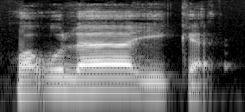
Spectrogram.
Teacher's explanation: یہاں پر مد متصل ہے، 4 الف کی مقدار کے برابر کھینچ کر پڑھیں گے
